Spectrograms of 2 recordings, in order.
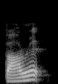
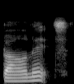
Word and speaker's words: Barnett: living partner, whatever, Joseph Barnett? He was also, sometimes it was mispronounced as Barrett. So Joseph Barrett or Joseph Barnett.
